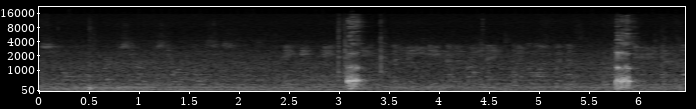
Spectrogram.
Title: burping myself to death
